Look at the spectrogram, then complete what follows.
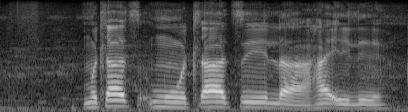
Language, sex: Southern Sotho, male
